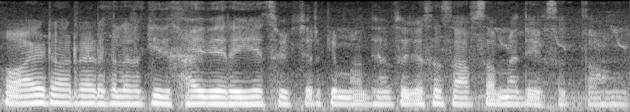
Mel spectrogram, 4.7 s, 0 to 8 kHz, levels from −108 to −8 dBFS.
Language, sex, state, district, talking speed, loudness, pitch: Hindi, male, Chandigarh, Chandigarh, 255 wpm, -14 LUFS, 140 Hz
